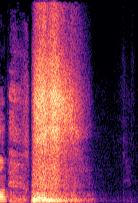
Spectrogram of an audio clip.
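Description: A man blows one forceful breath straight into a handheld microphone, a loud whoosh of air starting about half a second in and fading out after about a second, acting out the breath of God.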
